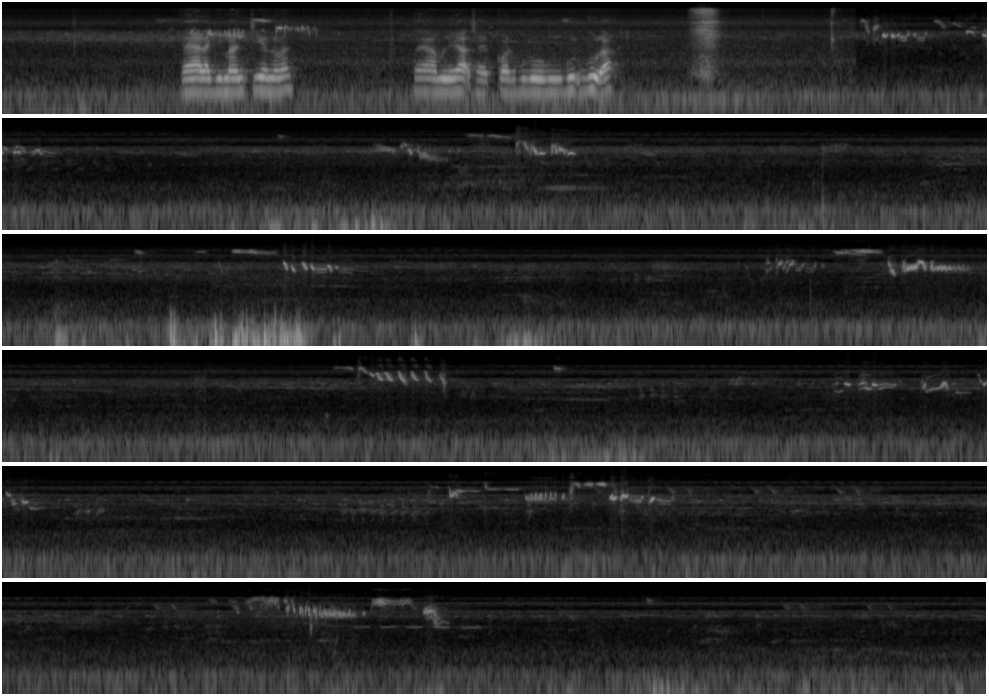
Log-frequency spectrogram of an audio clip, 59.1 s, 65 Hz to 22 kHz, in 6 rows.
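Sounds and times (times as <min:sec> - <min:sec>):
birds chirping and trilling: 0:00.0 - 0:59.0
faint high-pitched hum: 0:00.0 - 0:59.0.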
